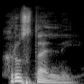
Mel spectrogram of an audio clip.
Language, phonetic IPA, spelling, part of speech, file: Russian, [xrʊˈstalʲnɨj], хрустальный, adjective, Ru-хрустальный.ogg
- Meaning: 1. crystal, cut glass (relating to glass with a high refractive index or to fine glassware made of such glass) 2. rock crystal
